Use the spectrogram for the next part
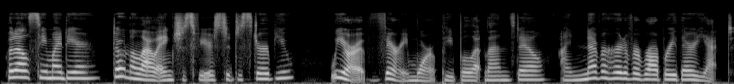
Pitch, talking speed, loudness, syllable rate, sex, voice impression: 235 Hz, 220 wpm, -19 LUFS, 6.2 syllables/s, female, very feminine, gender-neutral, very young, very thin, tensed, slightly weak, very bright, very hard, very clear, very fluent, slightly raspy, very cute, very intellectual, refreshing, sincere, slightly calm, very friendly, very reassuring, very unique, elegant, very sweet, very lively, very kind, slightly sharp, very light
